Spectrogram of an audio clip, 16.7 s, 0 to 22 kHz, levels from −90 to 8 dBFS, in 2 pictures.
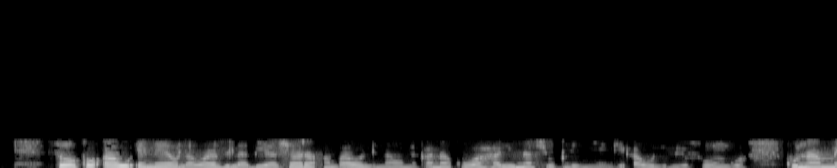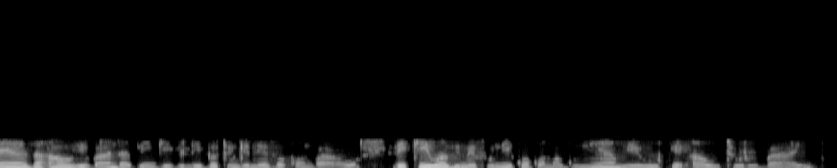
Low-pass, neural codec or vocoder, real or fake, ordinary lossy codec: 3.6 kHz; codec, 16 kHz, 8 kbps, FunCodec, trained on Chinese and English, 25 frames a second; fake; AAC, 24 kbps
